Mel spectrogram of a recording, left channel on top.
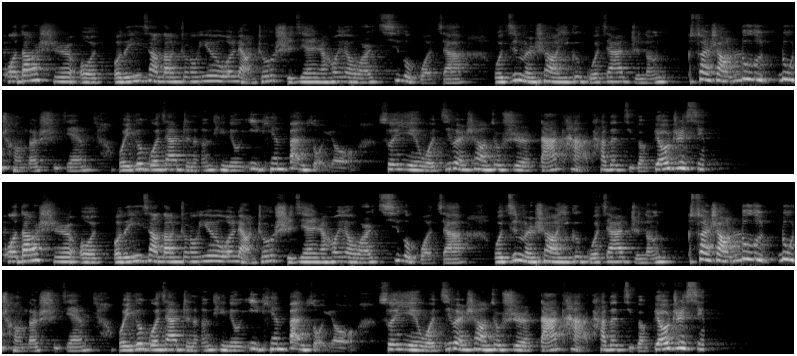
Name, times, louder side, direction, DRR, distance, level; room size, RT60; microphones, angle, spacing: voice 1, 0.0-15.0, right 3 dB, 15° right, 0.3 m, -25 dB
14.0 x 5.8 x 6.4 m
head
